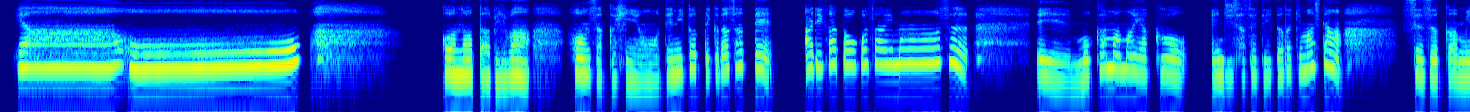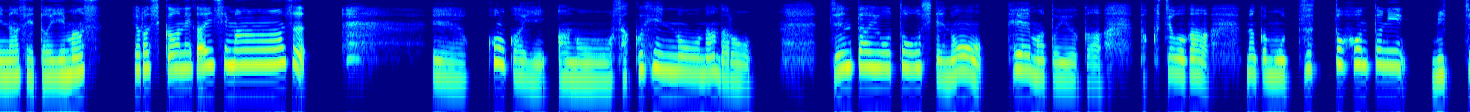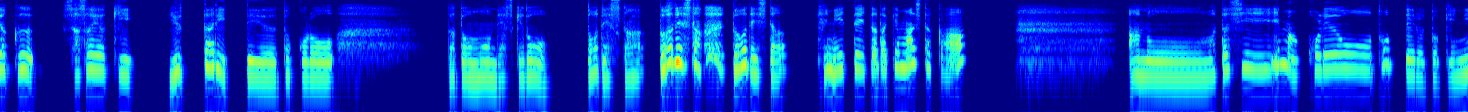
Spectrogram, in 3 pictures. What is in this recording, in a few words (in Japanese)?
フリートーク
